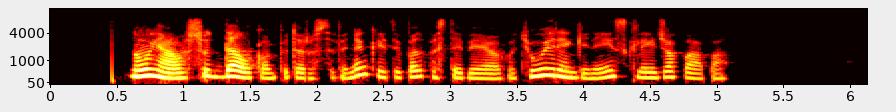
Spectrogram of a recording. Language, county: Lithuanian, Kaunas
